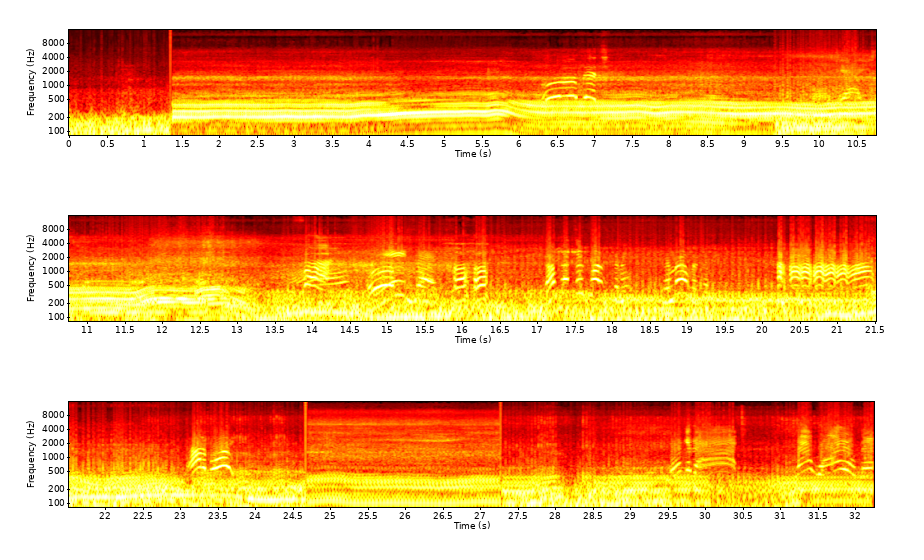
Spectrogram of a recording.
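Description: ATV engines running close by, loud from about a second and a half in, with repeated revs rising and falling as the quads crawl through soft, rutted ground.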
